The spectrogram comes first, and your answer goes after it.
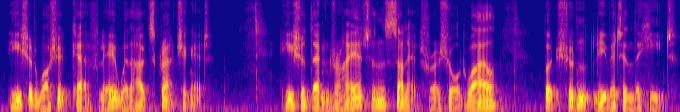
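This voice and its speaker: A man narrating a scripture audiobook in a measured, instructional manner. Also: sits low, creaky, darkish tone. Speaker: audiobook reader.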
